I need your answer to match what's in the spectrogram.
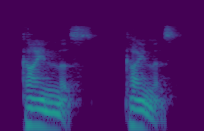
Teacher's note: en las palabras terminadas en nes en general esa e se va a pronunciar como una sha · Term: schwa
